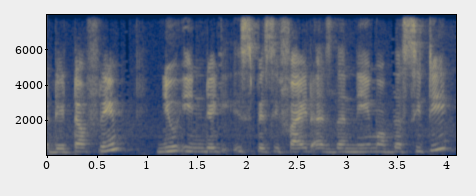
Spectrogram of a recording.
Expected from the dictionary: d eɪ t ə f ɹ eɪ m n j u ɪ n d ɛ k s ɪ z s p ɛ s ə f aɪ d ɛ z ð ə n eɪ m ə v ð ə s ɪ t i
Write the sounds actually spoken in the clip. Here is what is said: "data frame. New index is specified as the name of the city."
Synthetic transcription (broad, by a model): d eɪ t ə f ɹ eɪ m n j u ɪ n d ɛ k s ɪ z s p ɛ s ə f aɪ d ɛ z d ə n eɪ m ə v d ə s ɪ t i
